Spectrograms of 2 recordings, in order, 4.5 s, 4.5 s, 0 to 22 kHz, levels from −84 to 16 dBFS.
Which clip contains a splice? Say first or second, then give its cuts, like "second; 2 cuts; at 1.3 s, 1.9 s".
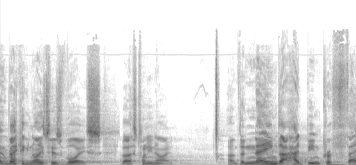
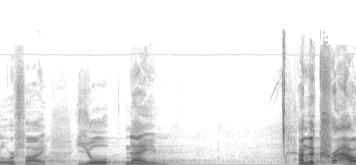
first; 2 cuts; at 1.5 s, 2.7 s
